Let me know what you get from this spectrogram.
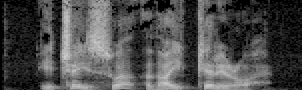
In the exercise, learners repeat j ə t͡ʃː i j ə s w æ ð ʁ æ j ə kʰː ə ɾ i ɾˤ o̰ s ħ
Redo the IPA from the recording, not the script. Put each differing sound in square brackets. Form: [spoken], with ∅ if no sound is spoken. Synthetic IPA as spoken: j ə t͡ʃː [æ] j ə s w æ ð ʁ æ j ə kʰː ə ɾ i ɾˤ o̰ [∅] ħ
